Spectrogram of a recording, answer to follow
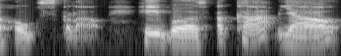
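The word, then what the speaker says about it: Holtzclaw: c l a d That's how you pronounce his name Daniel hul claw he was a cop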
